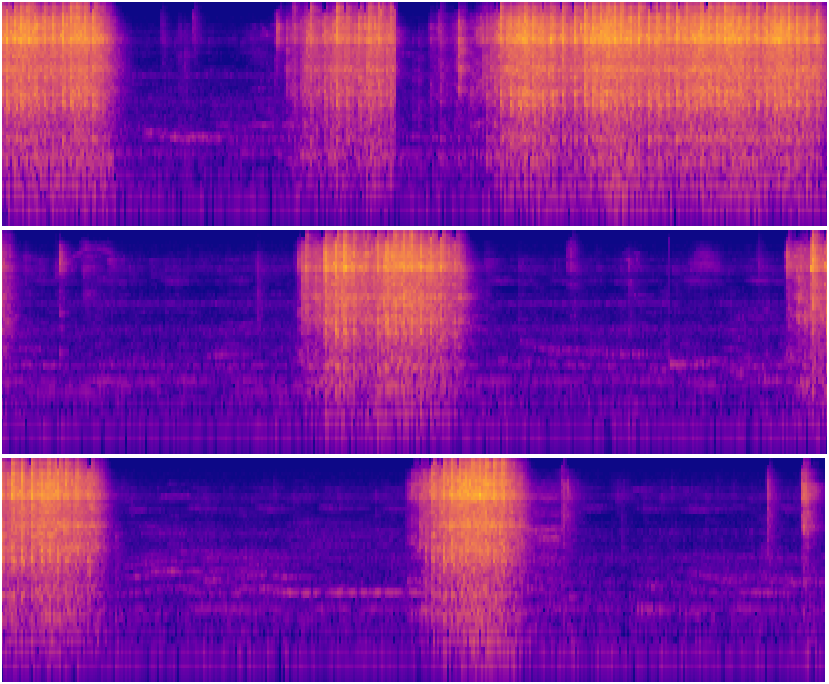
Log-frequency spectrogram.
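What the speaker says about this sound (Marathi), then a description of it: "हे असं बाहेर काढलं की मगाप्रमाणे आपण इथं एज मशीन मारून घेऊया." An edge overlock sewing machine stitches fabric in five loud bursts of rapid whirring, the longest lasting a few seconds, separated by quiet pauses with faint background sound.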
